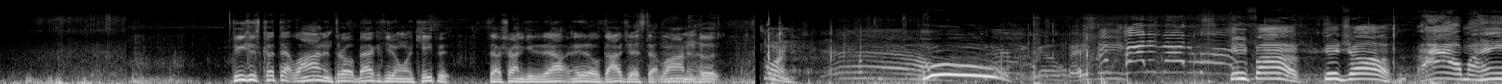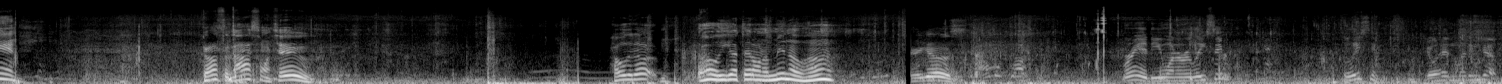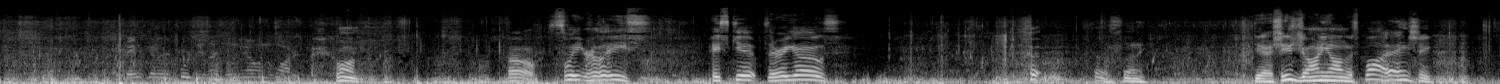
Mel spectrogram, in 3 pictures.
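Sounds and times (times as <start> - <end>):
wind noise on microphone: 0.0 - 45.0.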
